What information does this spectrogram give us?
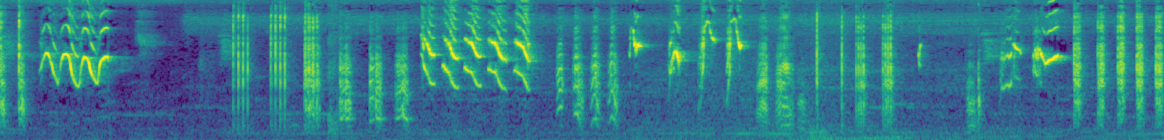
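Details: Vigorously singing white-eyed Javan myna in a masteran session: looping whistled warbles, a pause, then dense clicking and chattering mixed with sharp whistled chirps over a low background rumble.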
